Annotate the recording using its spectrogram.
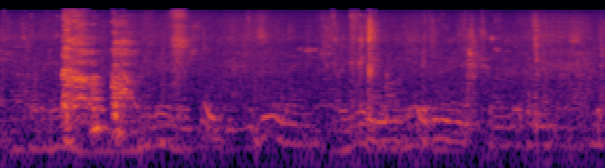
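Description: A person coughing twice in quick succession, a short noisy burst each, about a second in, followed by quiet voices in the room.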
